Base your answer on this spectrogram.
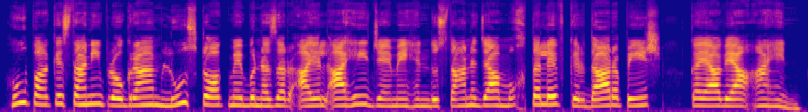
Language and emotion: Sindhi, neutral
